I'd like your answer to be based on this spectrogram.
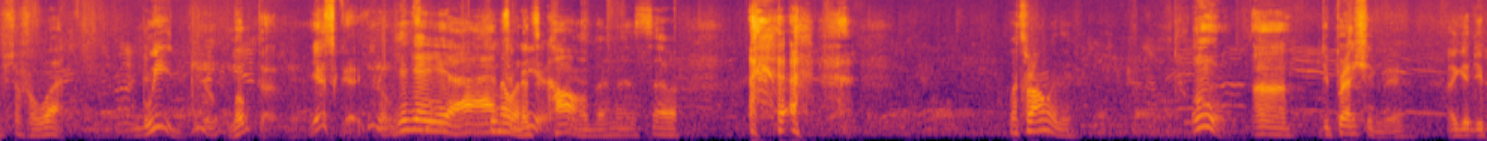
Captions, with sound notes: Prescription for what? Weed. You know, mota, nieska. You know... Yeah, yeah, yeah, yeah. I know what it's called, but so... (laughs) What's wrong with you? Oh, uh, depression, man.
